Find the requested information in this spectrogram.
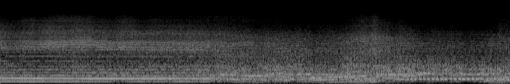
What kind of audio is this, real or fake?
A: fake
